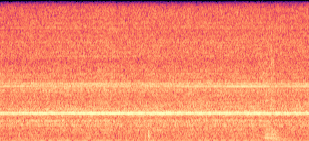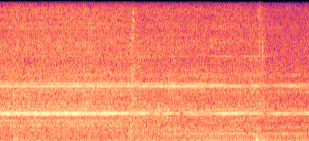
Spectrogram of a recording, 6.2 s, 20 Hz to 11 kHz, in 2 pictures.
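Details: 16 kW Chinese diesel water heater used as an engine-block-style preheater to heat a cabin. Steady, high-pitched blower whine over an even roar, with no surging or knocks. Running normally.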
